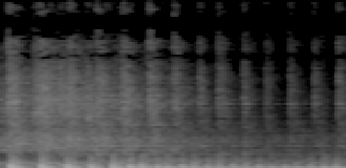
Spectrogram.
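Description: Lion dance percussion band playing: a loud stroke on the big lion dance drum with cymbals, then a fast, even drum roll of about a dozen strokes a second, the cymbals ringing over it.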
